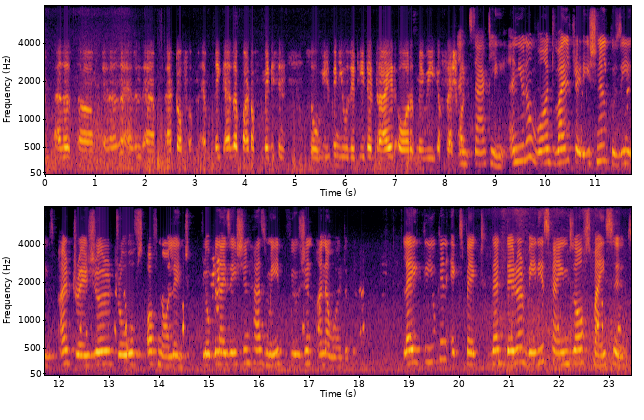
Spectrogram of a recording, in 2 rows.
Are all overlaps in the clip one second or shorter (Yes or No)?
Yes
